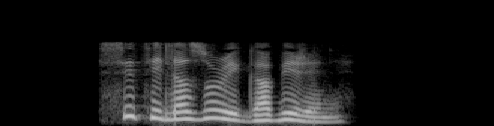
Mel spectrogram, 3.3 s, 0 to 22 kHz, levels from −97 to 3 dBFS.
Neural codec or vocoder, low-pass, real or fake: none; 5.4 kHz; real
